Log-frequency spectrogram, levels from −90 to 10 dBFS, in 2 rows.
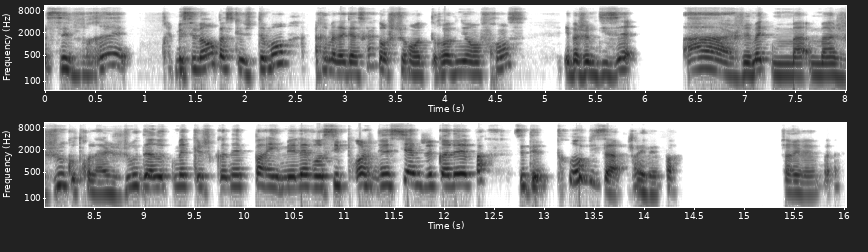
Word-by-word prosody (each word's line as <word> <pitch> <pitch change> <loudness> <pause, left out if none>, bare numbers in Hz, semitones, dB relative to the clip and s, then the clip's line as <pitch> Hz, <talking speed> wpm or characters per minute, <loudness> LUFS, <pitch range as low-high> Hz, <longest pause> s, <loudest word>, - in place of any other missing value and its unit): C'est 215 -1 +1
vrai. 225 - -3 0.5
Mais - - +1
c'est 210 - 0
marrant 245 +7 +2
parce 230 -3 +1
que 185 - 0
justement, 255 - +1 0.2
à 200 - -6
Madagascar, 165 +6 +1
quand 195 -3 +2
je - - -7
suis 170 - -3
rentr 155 -2 -1
revenue 170 +1 +2
en 160 -1 +1
France, 215 +11 -6 0.4
eh - - 0
bah 175 - +4
je 165 - +4
me 160 - 0
disais: 155 +6 -1 0.5
«Ah 195 -6 +2
je 135 - -7
vais 155 0 +3
mettre 190 -3 +1
ma 145 0 0
ma 150 0 +1
joue 210 +12 -2
contre - - -3
la 135 -1 -2
joue 185 +12 -3
d'un 190 -3 +4
autre 190 +1 +2
mec 210 0 0
que 200 - -2
je 195 - -9
connais 210 +3 -1
pas 220 -3 +2
et 190 - +2
mes 190 +1 +3
lèvres 210 -1 +4
aussi 205 +2 +2
proches 220 +1 +1
des 225 +1 +2
siennes, 235 +1 +3
je 215 - 0
connais 220 +1 +5
pas. 265 +4 -2 0.3
C'était 370 -5 0
trop 355 -3 +1
bizarre». 275 -7 +1
J'arrivais 140 -4 -2
pas. - - -7 1.0
J'arrivais 140 -2 -4
pas. - - -12
195 Hz, 210 wpm, -14 LUFS, 155-220 Hz, 1.0 s, connais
